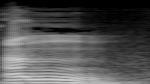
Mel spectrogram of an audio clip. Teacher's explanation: ਅੱਧੇ ਗੱਗੇ ਦੀ ਆਵਾਜ਼ ਮਗਰ ਆਉਂਦੀ ਹੈ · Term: ਟਿੱਪੀ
